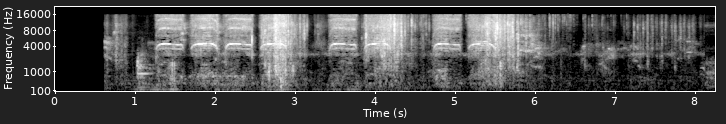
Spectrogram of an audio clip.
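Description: Tap water pouring onto cupped hands and splashing in uneven bursts. It starts about half a second in and thins out over the last couple of seconds as the hands are drawn away. A high chirp, like a bird, repeats about two and a half times a second through the first half.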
